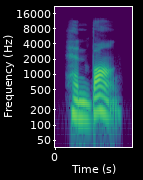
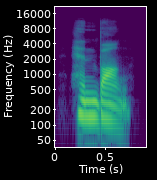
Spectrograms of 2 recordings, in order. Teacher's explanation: The first one pops up and becomes a second tone.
